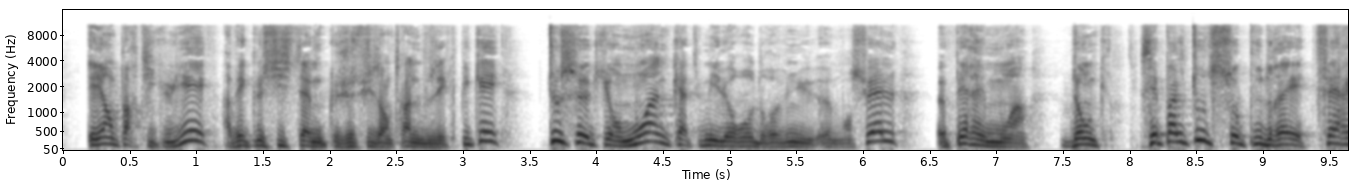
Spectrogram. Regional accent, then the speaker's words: France; Bon, nous sommes Français, nous partageons les malheurs et les bonheurs de notre pays.

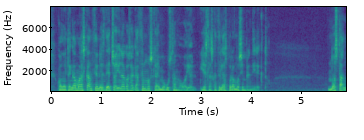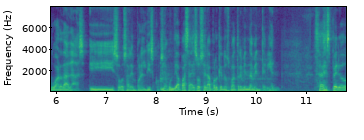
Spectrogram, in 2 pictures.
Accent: Basauri, Basque Country, Spain; Somos de Basauri, nos pilla todo muy bien

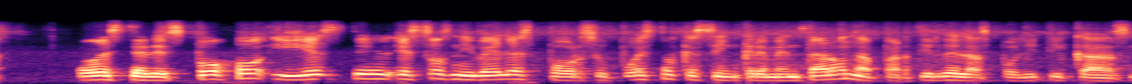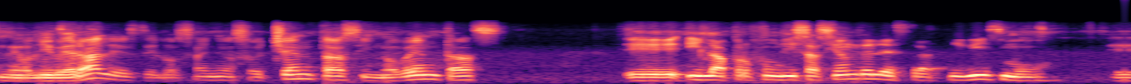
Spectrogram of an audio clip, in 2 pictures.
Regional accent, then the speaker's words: Oaxaca, Mexico; ese es el escenario social y que caracteriza el lugar de donde vengo. Y por otro lado, es importante mencionar que Oaxaca es uno de los estados donde se concentra el mayor número o la mayor diversidad de pueblos indígenas

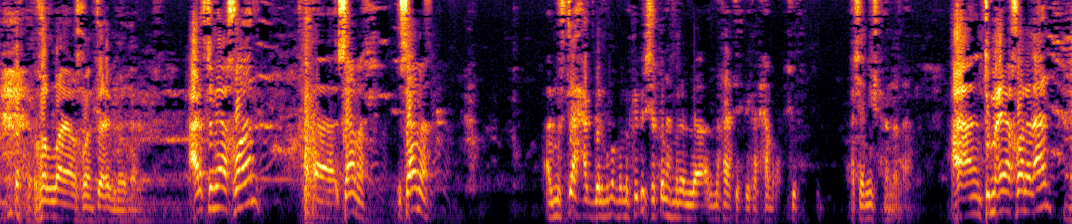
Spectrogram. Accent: Yemen; خاصة في بلدنا اليمن ما أمتحنه

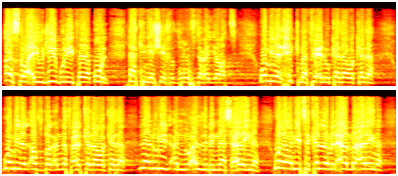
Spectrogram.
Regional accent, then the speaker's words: Egypt; واجعل بلدنا مصر آمنا مطمئنا سخاء رخاء عظيما منتصرا كبيرا

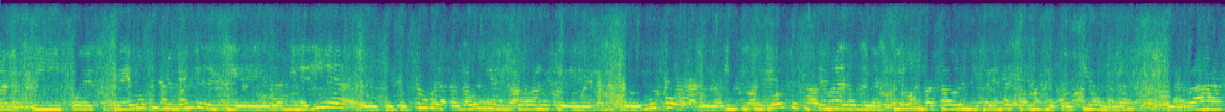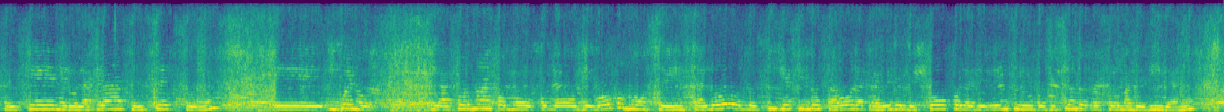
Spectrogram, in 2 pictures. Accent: Lima, Peru; born there; yo vengo pues, de Perú, nací en Lima, pero de padres.

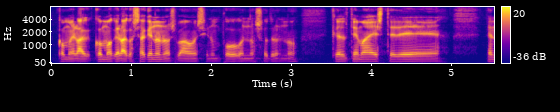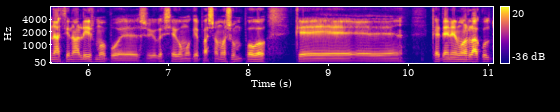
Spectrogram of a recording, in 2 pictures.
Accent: Manresa, Catalonia, Spain; Spanish is a second language; me quiero mi tierra, me gusta el catalán y utilizo el catalán

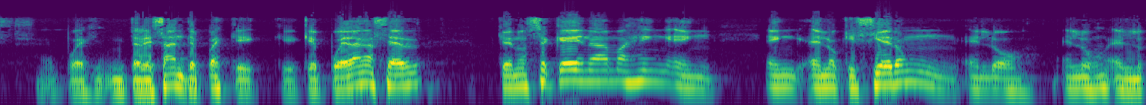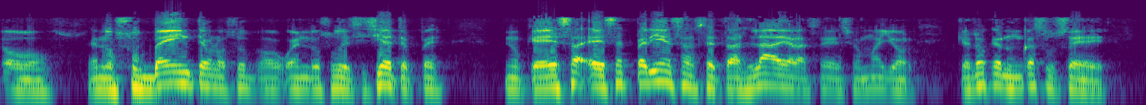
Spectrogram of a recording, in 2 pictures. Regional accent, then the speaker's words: Venezuela; yo siempre he sido, digamos, un poco crítico de la manera como los venezolanos estamos armando la selección

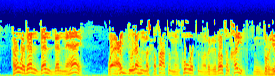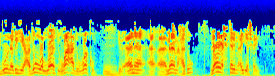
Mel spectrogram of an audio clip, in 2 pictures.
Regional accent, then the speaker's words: Egypt; في مثلا عندنا في مصر حصل مظاهرة في استاد القاهرة

